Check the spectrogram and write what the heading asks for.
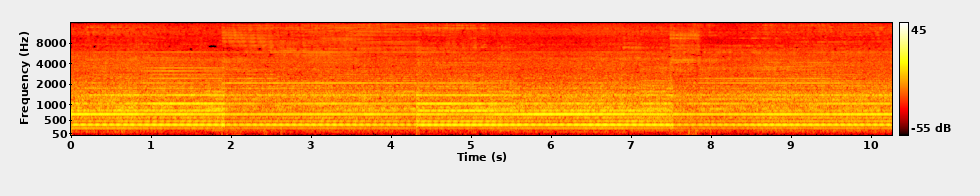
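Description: Table-mounted router with a 45-degree chamfering bit running with a steady whine while chamfering the edges of stained wood pieces. Its note and loudness shift slightly a few times.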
